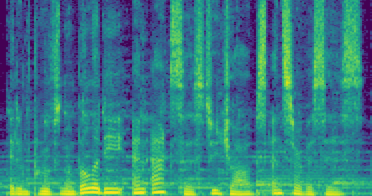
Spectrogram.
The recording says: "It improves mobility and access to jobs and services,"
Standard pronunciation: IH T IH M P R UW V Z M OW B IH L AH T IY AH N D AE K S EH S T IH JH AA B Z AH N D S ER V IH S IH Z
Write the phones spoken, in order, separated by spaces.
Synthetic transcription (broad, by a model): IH T IH M P R UW V Z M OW B IH L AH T IY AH N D AE K S EH S T IH JH AA B Z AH N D S ER V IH S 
